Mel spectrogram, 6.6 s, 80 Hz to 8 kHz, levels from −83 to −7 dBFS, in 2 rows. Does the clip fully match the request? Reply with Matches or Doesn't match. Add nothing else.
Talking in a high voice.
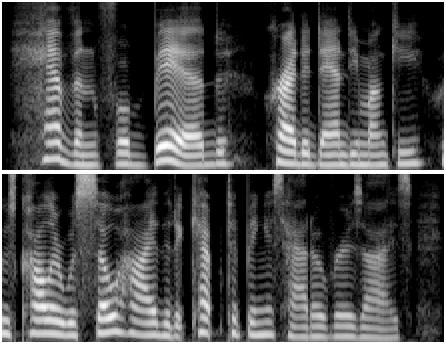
Matches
